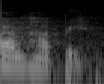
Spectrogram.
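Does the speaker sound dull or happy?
dull. It is said flatly, without any joy. The speaker does not really feel happy. The speaker calls it wrong. "Do I look happy?"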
